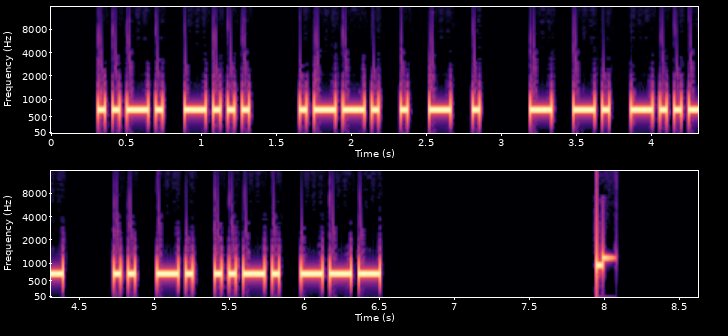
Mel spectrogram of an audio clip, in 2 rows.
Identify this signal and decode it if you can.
Morse code, heard as a keyed tone, about 25 wpm, 700 Hz. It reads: FB PETE TNX INFO
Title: Practice QSO - Exchange 3 - More Info - 25wpm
